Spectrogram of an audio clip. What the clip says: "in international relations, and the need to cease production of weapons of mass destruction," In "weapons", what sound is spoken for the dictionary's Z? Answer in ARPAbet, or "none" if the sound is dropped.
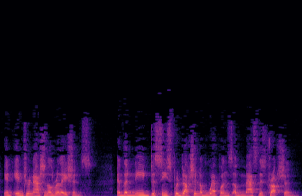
Z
